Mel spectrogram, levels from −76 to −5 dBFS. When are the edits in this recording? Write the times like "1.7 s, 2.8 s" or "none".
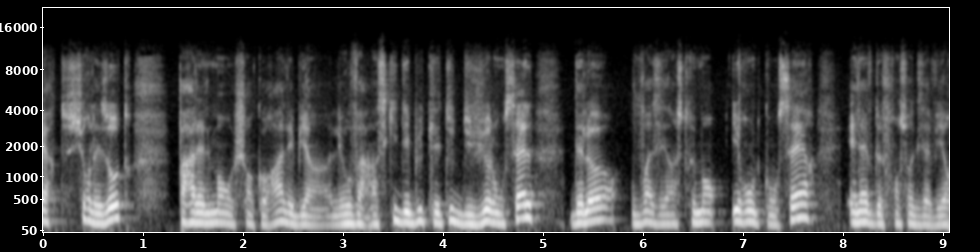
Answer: none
